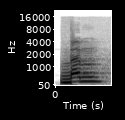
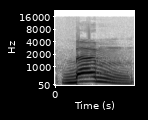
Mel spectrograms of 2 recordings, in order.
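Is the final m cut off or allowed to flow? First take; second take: Cut off; Flowing. First: The final m is cut off abruptly. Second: The final m flows on briefly. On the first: The speaker calls it wrong. "Contoh yang terputus" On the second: The speaker calls it right. "di dialirkan, dilepaskan begitu saja"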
